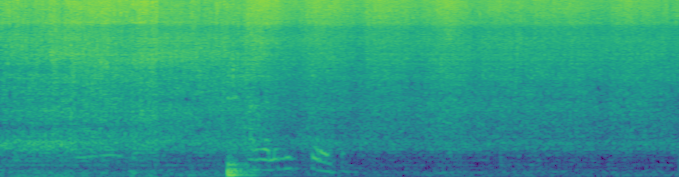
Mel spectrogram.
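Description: Ginger-garlic paste hitting frying onion in a pan while cooking palak paneer, a steady broadband sizzle throughout with a sharp burst of spitting when the paste goes in, close and fairly loud, no talking.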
